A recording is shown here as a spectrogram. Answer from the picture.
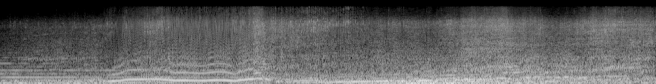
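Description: Porsche 911 GT3 R Hybrid racing engine revving hard, its pitch rising and falling with throttle and gear changes, then climbing steadily about halfway through as the car accelerates.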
